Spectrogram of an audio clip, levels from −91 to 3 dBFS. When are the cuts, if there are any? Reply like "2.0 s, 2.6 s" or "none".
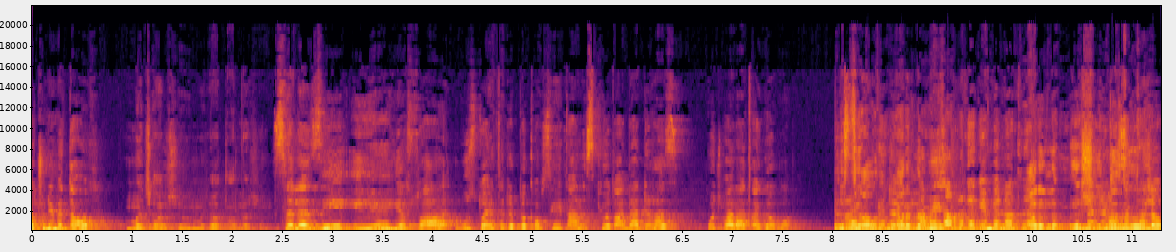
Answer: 8.1 s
